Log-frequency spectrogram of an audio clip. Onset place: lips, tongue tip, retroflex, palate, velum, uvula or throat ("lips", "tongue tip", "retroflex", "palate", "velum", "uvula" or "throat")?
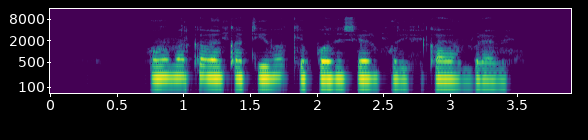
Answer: velum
